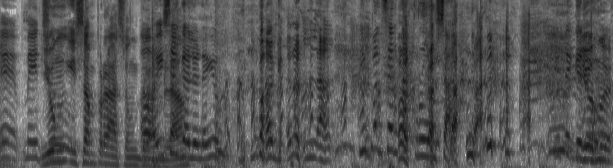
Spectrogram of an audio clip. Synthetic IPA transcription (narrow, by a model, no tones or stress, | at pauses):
ɛmɛjʊŋɪsaŋpɾaːsoŋd̪oʔʔɪsaɡɐlonɐjʊŋbaɡɐnonlɐŋjʊŋpɐɡ̚sɐnkɾuːsɐ | ɪɐɡɐjʊŋ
